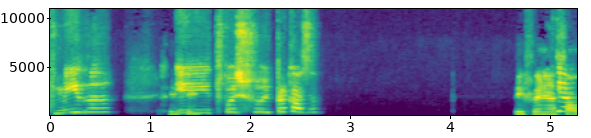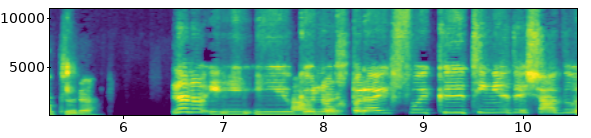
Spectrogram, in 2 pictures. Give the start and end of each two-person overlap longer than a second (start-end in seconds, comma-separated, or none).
none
